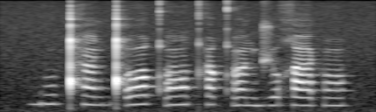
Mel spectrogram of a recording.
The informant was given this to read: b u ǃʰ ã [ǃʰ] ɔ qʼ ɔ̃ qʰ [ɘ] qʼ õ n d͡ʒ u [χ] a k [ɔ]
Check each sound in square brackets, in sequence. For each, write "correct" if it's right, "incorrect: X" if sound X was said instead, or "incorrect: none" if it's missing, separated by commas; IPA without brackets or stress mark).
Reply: incorrect: ǃʼ, correct, correct, incorrect: ɔ̃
